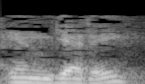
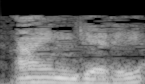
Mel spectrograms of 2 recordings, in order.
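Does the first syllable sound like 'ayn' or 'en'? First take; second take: en; ayn. First: The first syllable has a short 'e' vowel. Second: The first syllable has an 'ay' diphthong vowel. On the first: The speaker calls it wrong. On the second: The speaker calls it right.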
